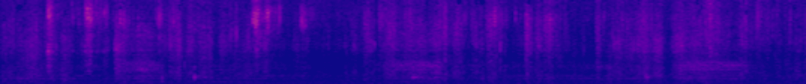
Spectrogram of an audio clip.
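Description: Faint, scattered pattering and rustling of granulated sugar pinched from a small stainless-steel bowl and sprinkled over raw scones on parchment paper, over a steady low hum.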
